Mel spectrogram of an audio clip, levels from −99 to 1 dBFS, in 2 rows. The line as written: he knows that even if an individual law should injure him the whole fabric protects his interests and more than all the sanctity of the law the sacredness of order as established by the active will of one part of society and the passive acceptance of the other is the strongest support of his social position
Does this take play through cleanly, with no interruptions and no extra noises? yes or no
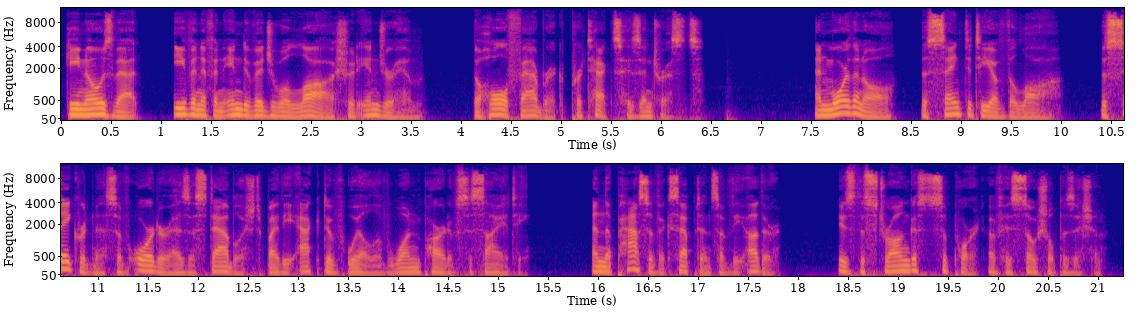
yes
